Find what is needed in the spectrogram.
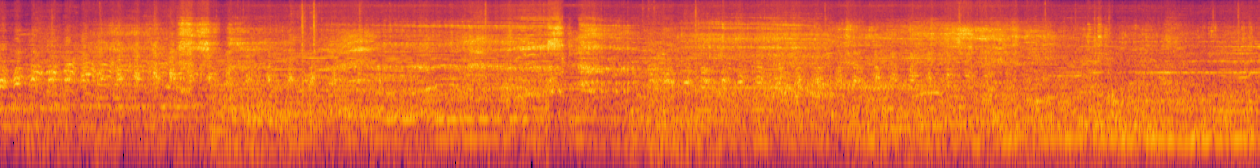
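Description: Ride-through audio from a carriage in a haunted-house dark ride: the ride's soundtrack and voices over a steady low rumble.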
